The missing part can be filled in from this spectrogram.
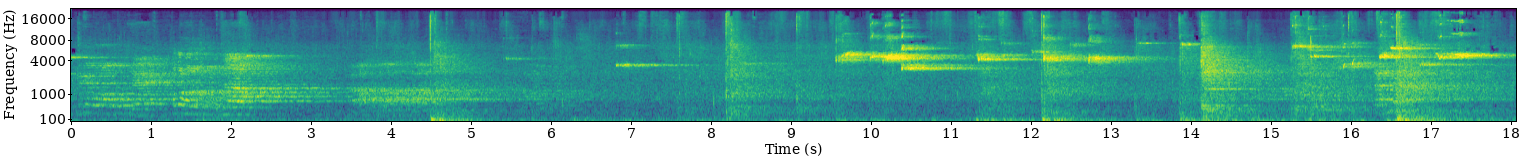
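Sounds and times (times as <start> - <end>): sneaker squeaks: 5.3 - 18.0
basketball bouncing: 11.3 - 15.5.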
